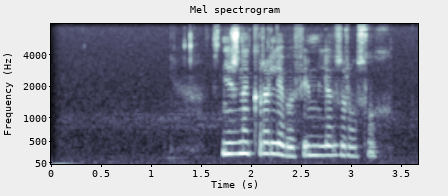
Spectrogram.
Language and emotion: Russian, neutral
